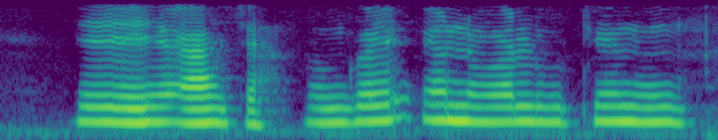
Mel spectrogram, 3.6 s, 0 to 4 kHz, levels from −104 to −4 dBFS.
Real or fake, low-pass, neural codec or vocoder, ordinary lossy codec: fake; 3.6 kHz; codec, 16 kHz, 8 kbps, FreqCodec, larger model; none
